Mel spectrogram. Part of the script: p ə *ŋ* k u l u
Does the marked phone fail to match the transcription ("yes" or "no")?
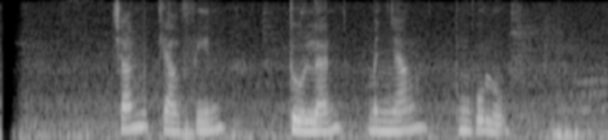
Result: no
